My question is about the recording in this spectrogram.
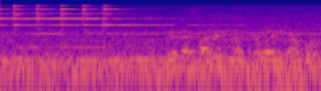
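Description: Countertop service bell rung in a rapid series of dings, the order-up signal that the dishes are ready for the server. The ringing stops just under a second in, leaving kitchen background noise and faint voices.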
